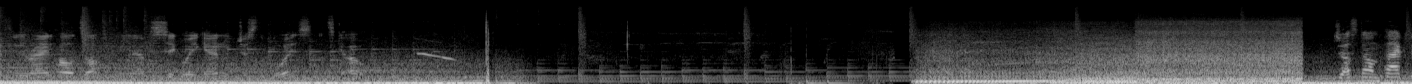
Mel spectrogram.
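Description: Road and engine noise inside a 4x4's cabin while driving, a loud, steady low rumble under background music. About five seconds in it drops to a much quieter stretch of held musical notes. About nine seconds in a loud rushing noise returns.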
